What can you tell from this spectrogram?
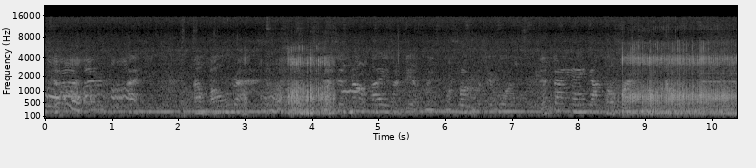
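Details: Male with bad allergies, drowsy after Benadryl: low, steady buzzing snore heard through the clip under room noise, a TV in the background and scattered rustling; unusual snoring.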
